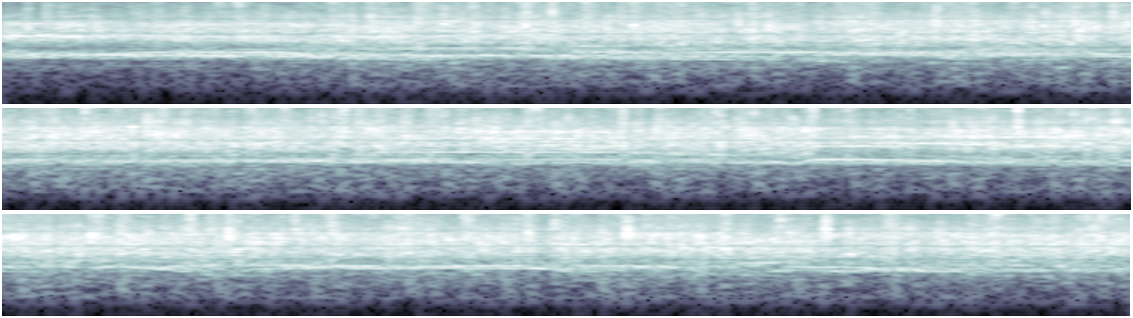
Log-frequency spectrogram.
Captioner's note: cheering and Applause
